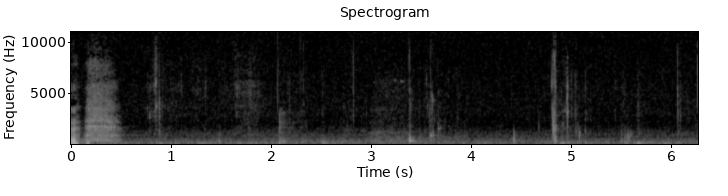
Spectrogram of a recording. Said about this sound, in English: So just before I read this very long scripture, I just need some water, sorry.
